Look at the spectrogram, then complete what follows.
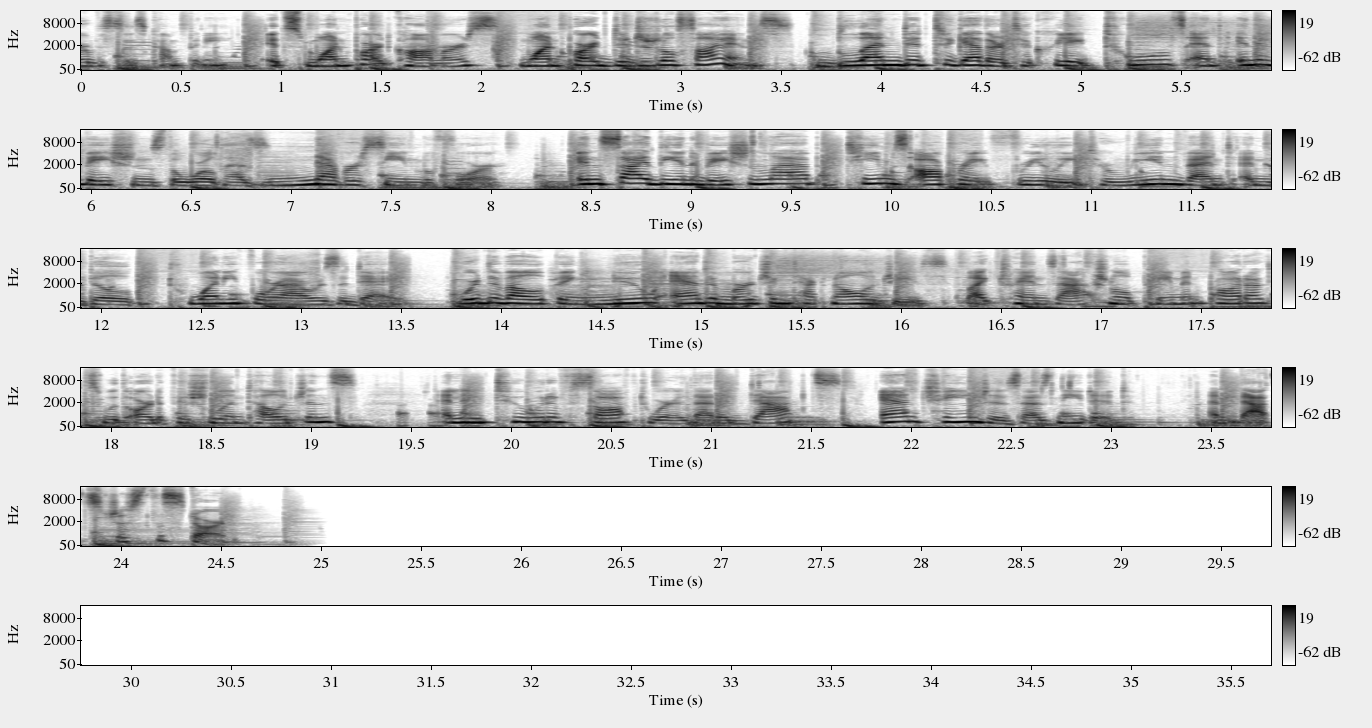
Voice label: American Corporate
